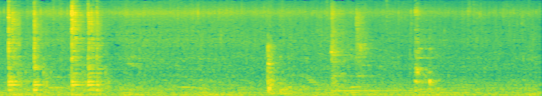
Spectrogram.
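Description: Chicken legs and masala, with cashew paste just added, sizzling steadily as they fry in a metal kadai. A metal utensil clinks sharply against the pan several times, mostly in the first second or so, then a few more times later.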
